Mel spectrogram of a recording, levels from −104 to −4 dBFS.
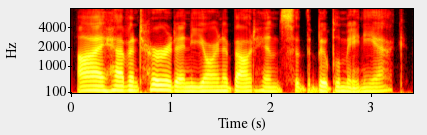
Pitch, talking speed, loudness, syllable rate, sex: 145 Hz, 175 wpm, -18 LUFS, 4.9 syllables/s, female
